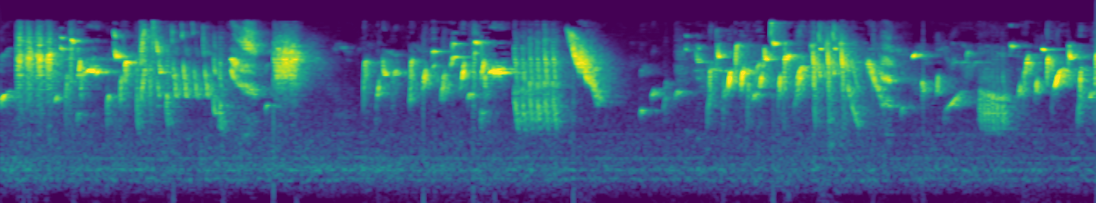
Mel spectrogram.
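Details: European goldfinch, parva subspecies of the Maghreb, in a long energetic song of rapid tinkling chirps, sweeping slurs and buzzy trills, pausing briefly twice.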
